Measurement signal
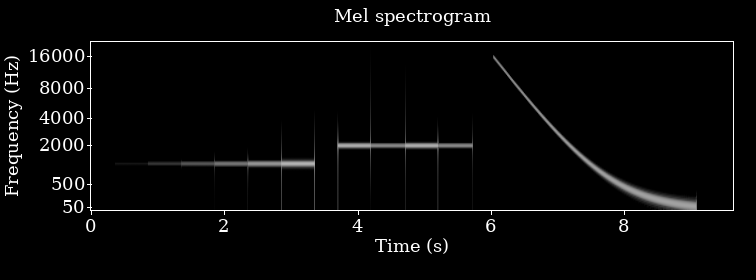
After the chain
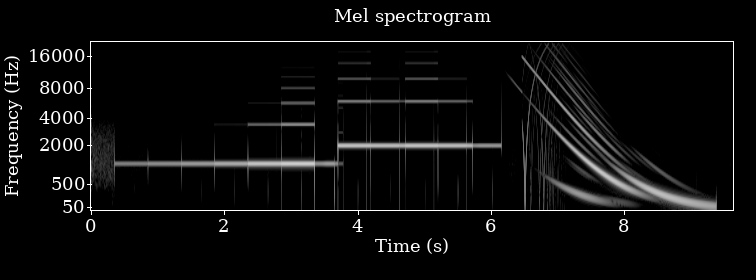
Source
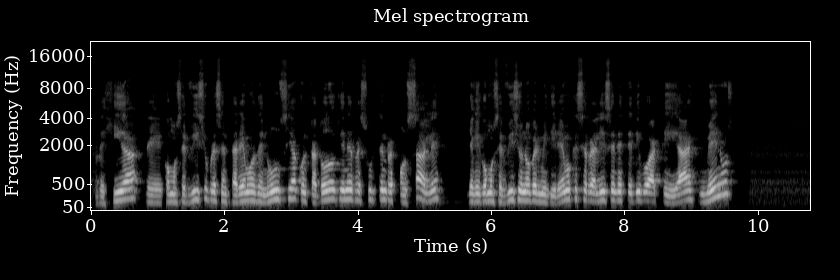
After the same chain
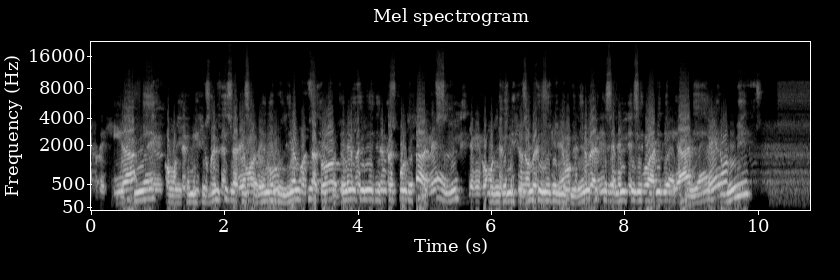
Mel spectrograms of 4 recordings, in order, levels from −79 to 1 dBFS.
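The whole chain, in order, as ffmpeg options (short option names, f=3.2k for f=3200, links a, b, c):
-filter_complex "[0:a]acrossover=split=460|2900[a][b][c];[a]adelay=300[d];[c]adelay=430[e];[d][b][e]amix=inputs=3:normalize=0,acompressor=mode=upward:threshold=-45dB:ratio=2.5:attack=15:release=165:knee=2.83:detection=peak,asplit=2[f][g];[g]highpass=f=720:p=1,volume=25dB,asoftclip=type=tanh:threshold=-10.5dB[h];[f][h]amix=inputs=2:normalize=0,lowpass=f=2.1k:p=1,volume=-6dB"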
